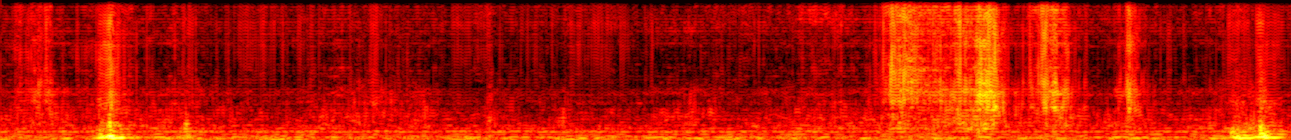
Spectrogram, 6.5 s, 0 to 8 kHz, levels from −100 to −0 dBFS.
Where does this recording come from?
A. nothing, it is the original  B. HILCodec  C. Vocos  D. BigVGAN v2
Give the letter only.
D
